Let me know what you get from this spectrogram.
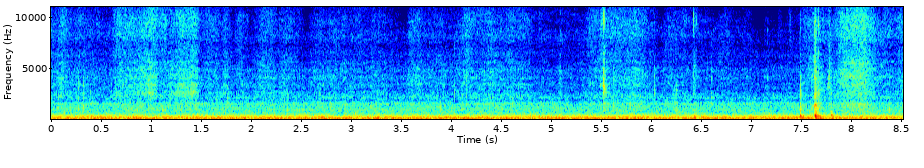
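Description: Steady low rumble of a moving passenger train, heard from inside the carriage, with a single clunk near the end.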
